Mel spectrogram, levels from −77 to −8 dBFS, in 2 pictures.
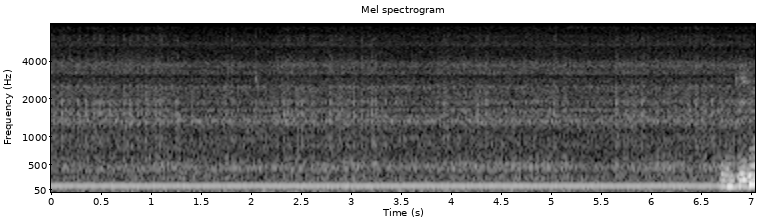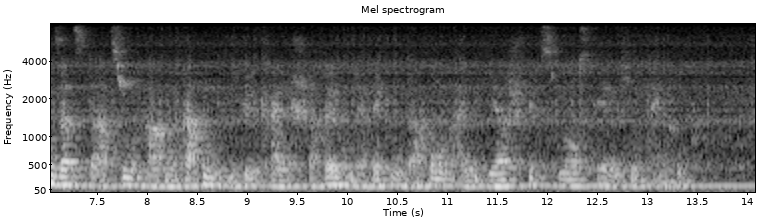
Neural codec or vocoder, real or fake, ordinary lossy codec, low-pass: none; real; none; none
